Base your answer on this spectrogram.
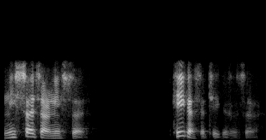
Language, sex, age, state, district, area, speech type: Assamese, male, 30-45, Assam, Nagaon, rural, conversation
